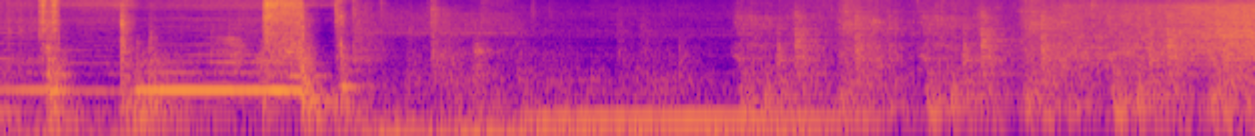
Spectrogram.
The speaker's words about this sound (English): That is some seriously great goop. It's basically radioactive. Loading machine. Pressing Flarshmarfler button.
